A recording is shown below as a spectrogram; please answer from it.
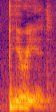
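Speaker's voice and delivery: "Period" said low with a final fall; emphatic spoken period. Shown as a demonstration. Comic says the punctuation aloud, emphatic. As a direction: drop "Period" down as a full stop. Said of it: "they're actually saying the period".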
